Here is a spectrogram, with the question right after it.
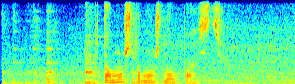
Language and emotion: Russian, neutral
